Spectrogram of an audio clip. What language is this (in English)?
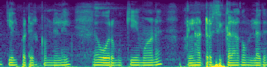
Tamil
